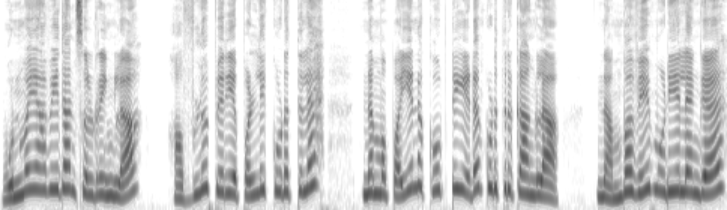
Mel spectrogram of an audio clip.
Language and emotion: Tamil, surprised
